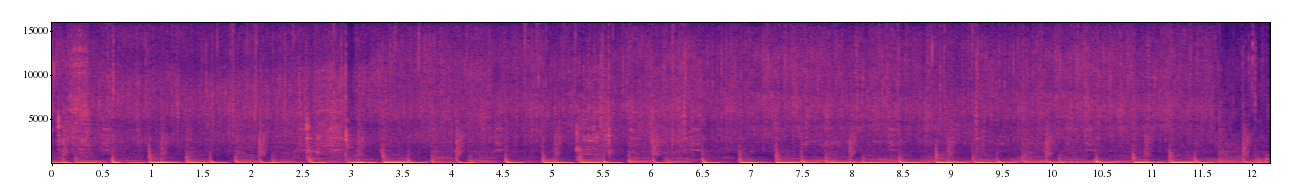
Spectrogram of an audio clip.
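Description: Chicken pad see ew stir-fry sizzles steadily and loudly on a flat griddle, with constant crackling spatter and repeated scraping and tossing strokes of a spatula throughout.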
